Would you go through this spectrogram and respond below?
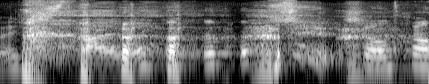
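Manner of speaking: loud, high laughing through the words.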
